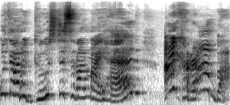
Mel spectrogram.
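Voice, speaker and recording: A woman's squeaky, put-on character voice at an extremely high pitch, with very wide pitch swings at a moderate pace. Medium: read story. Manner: excitable.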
